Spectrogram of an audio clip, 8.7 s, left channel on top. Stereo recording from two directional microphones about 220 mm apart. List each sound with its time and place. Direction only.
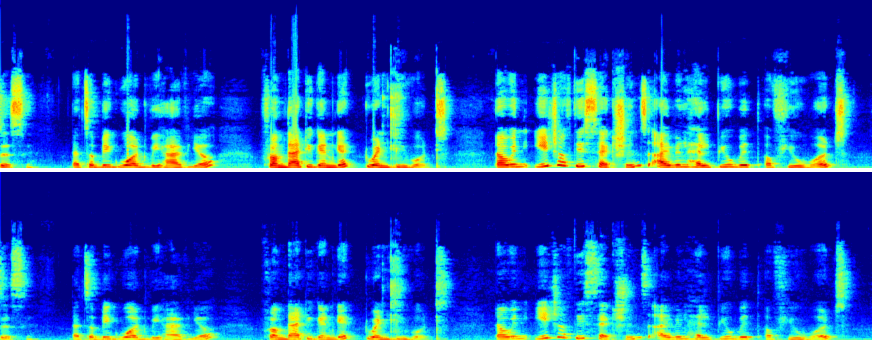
0.7 s a woman's voice: 30° left (ahead or behind)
